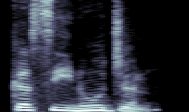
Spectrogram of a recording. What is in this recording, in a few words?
"caseinogen", Indian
